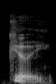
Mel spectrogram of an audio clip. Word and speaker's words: GUI: Guey is spelled GUI and stands for graphical user interface.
